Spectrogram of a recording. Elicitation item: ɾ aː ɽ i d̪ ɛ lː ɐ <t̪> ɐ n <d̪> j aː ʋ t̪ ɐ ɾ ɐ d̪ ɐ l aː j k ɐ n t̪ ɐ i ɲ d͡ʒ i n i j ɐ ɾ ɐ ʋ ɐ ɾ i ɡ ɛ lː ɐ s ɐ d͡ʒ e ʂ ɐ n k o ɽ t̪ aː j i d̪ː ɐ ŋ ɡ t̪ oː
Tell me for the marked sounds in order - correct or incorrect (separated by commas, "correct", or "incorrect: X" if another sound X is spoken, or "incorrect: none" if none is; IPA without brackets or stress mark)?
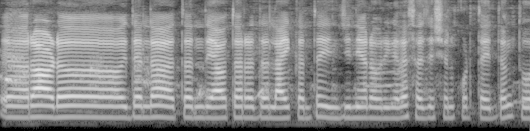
correct, correct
